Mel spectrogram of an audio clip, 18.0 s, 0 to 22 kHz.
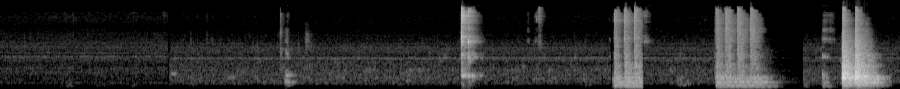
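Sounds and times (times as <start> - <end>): quick repeated knocks or rattles: 12.3 - 12.9.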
